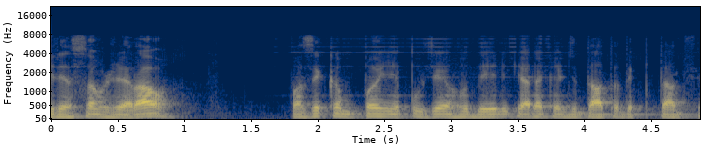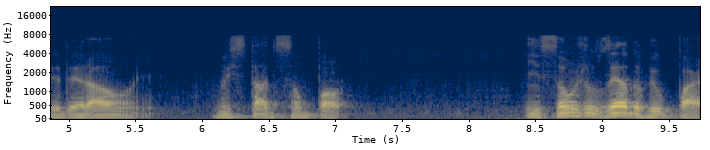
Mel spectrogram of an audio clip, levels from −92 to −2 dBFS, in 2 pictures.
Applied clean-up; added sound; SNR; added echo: neural separator model SepFormer DNS4.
